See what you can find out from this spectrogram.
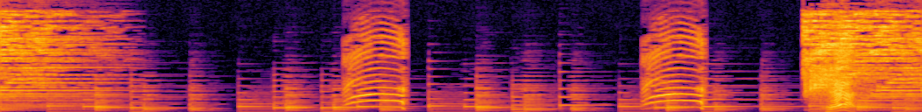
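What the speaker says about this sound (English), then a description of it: "Cat." Repeated cartoon cat meows from a children's hearing test game, several drawn-out mews spaced over a bouncy musical backing, ending on a brighter chime-like flourish.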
